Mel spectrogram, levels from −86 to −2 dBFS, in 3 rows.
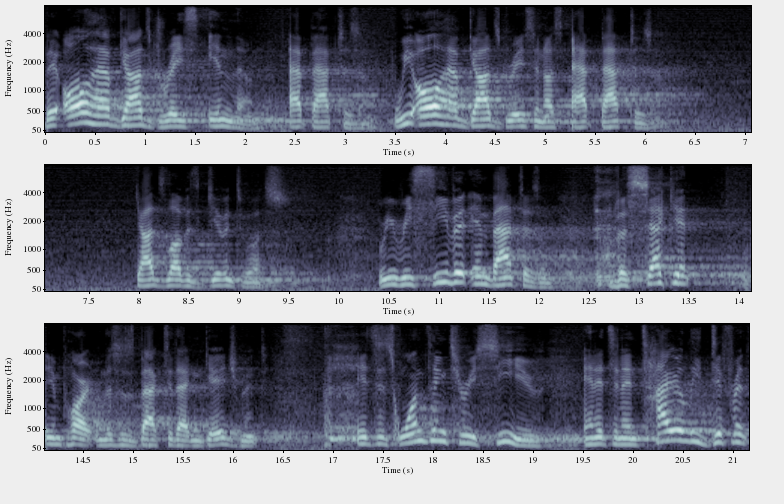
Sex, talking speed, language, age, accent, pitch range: male, 145 wpm, English, 30-49, American, 115-160 Hz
